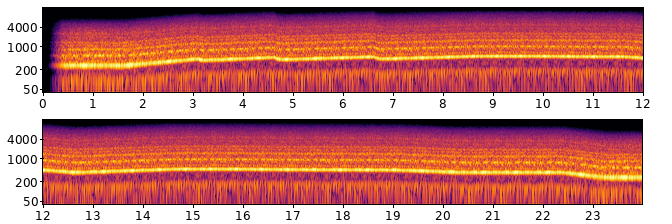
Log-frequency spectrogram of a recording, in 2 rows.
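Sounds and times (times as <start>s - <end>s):
racing engine from SNES game: 0.1s - 23.9s.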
